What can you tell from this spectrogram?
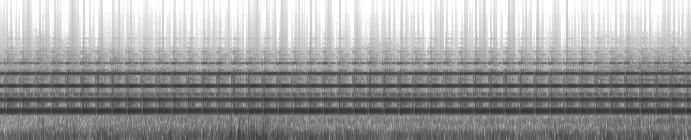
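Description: Dutch level crossing warning bell ringing steadily with rapid, evenly spaced strikes, about four to five a second, sounding while the red lights flash to warn of an approaching train.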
